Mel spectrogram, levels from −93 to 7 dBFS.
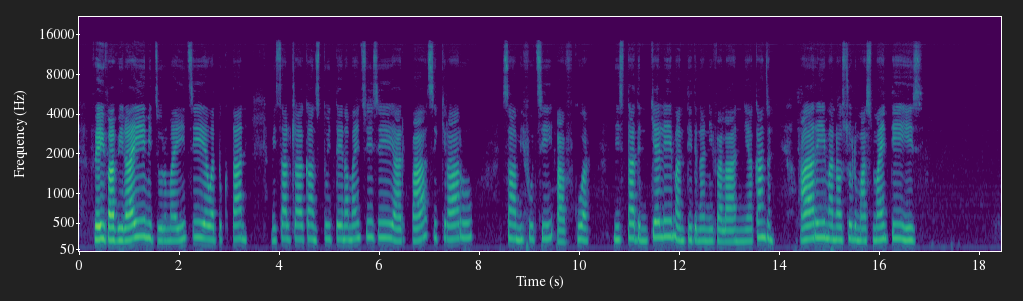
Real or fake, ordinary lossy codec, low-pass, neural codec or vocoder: real; MP3, 96 kbps; 14.4 kHz; none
